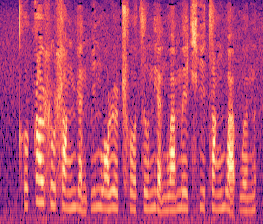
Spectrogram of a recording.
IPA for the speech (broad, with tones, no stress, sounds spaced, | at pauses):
kʰ ɤ˨˦ k ɑ˦ ʊ̯ ʂ u˨˦ ʂ ɑ˨˦ ŋ m ɥ ɛ̰˨˩ n p i˦ n̪ w ɔ˨˦ ɻ ɻ̩˨˦ ʈ͡ʂʰ ɤ˨˦ t͡s ɹ̩˨˦ n̪ j ɛ̰˨˩ n̪ w ä˨˦ m e˨˦ ɪ̯ t͡ɕʰ i˨˦ t͡s ɑ˨˦ ŋ m w ä̰˨˩ f w ə˨˦ n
